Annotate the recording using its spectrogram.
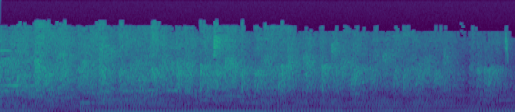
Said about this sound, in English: Clap your hands and celebrate Jesus.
